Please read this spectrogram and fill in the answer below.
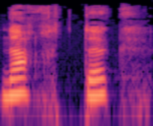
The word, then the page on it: naqt'g: Mi'gmaq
